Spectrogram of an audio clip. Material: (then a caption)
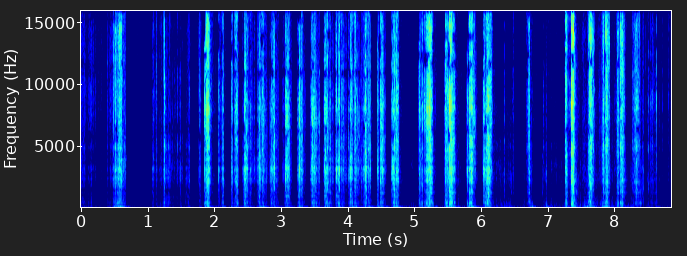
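Floral foam. An earpick scrapes dry floral foam packed into the canal of a right silicone elf ear. It makes a rapid series of short, dry, crunchy scratches with bright crackle and a little low thump, and they stop briefly between bursts.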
